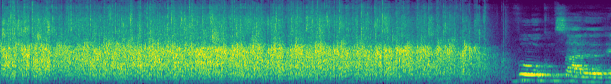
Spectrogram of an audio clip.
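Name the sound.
audience applause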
